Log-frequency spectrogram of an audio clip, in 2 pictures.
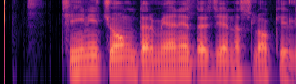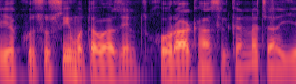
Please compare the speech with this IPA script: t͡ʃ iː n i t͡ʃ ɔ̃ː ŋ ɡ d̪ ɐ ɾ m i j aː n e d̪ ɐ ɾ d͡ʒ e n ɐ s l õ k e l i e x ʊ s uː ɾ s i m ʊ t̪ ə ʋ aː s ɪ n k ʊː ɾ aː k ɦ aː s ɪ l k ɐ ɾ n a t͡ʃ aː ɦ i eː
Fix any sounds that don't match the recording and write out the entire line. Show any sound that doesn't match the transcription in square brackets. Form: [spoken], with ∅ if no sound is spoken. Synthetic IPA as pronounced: t͡ʃ iː n i t͡ʃ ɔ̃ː ŋ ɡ d̪ ɐ ɾ m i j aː n e d̪ ɐ ɾ d͡ʒ e n ɐ s l õ k e l i e x ʊ s uː [∅] s i m ʊ t̪ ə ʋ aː [z] ɪ n [x] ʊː ɾ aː k ɦ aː s ɪ l k ɐ ɾ n a t͡ʃ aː ɦ i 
